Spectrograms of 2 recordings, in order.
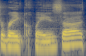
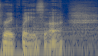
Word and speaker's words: Rayquaza: I think it's pronounced Rayquaza technically and I say Rayquaza. I think even the Pokemon Twitter said the official pronunciation was Rayquaza and I just can't be can't be changed. I think so.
